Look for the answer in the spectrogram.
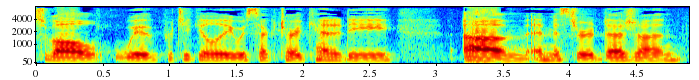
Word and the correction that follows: Jahanbani: Can you pronounce it for me? I apologize. Just I want to make sure I get it right. – Jahanbani, thank you. – Silent D, thank you.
